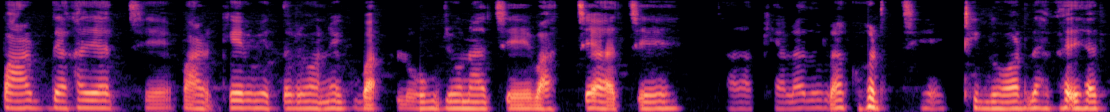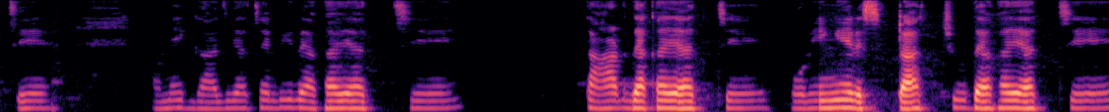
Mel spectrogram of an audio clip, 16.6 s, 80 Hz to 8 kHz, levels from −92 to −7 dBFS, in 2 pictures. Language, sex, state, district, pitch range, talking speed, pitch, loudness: Bengali, female, West Bengal, North 24 Parganas, 180-195 Hz, 110 wpm, 190 Hz, -27 LUFS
